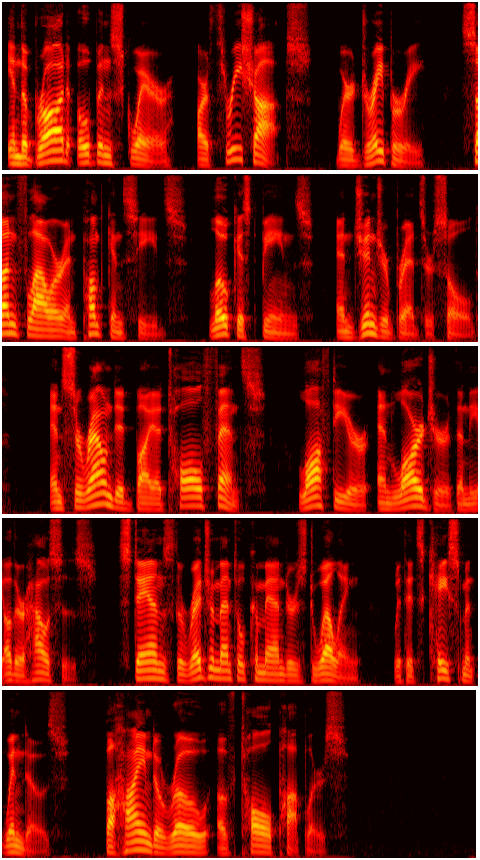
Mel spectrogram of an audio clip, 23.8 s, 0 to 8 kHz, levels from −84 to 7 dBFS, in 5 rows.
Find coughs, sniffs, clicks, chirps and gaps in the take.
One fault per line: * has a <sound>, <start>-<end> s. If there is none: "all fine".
all fine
